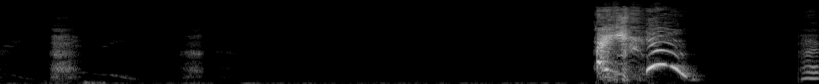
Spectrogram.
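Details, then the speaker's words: Paroxysmal sneezing fit of unknown cause (sometimes cleaning products, powder): soft catching breaths, then a loud voiced sneeze with a trailing cry, another beginning, part of a long run; sneezing sometimes leaves her tired. "I don't know what it is that's making me sneeze tonight. Sometimes I just sneeze."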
